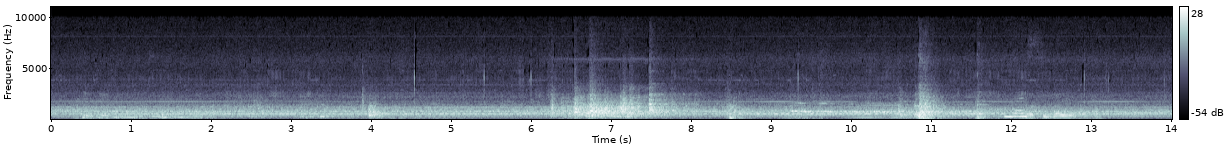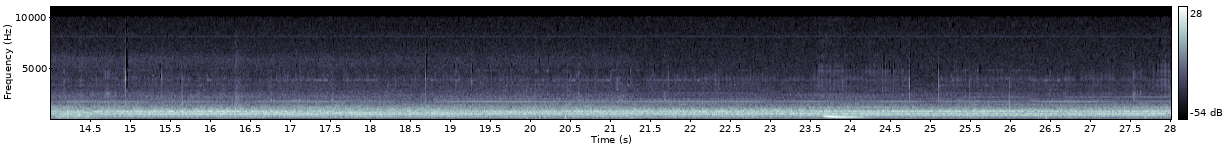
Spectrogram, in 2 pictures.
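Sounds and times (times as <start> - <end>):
factory machinery humming: 0.0 - 28.0.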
